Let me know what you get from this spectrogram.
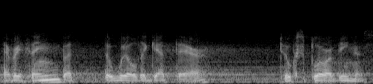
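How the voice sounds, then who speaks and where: A man playing a haunted astronaut who narrates his voyage in a brooding, deliberate, dramatic 1960s film style. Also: sits low, steady tone, natural voice. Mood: sober recounting. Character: haunted male astronaut recounting his voyage, wistful and obsessed. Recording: tinny old film soundtrack under loud music.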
